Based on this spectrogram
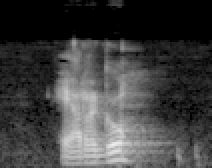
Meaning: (conjunction) ergo
- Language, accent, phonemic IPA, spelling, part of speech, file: German, Austria, /ˈɛʁɡo/, ergo, conjunction / adverb, De-at-ergo.ogg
